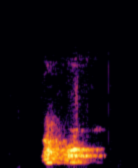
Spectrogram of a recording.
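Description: A single dog bark, drawn out and muffled, heard over a microphone during an online council meeting, standing alone in near silence.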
